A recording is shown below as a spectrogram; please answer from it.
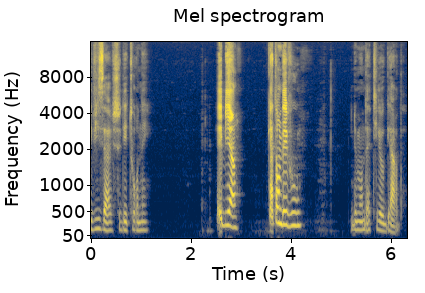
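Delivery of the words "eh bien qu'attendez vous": loud, higher-pitched commissioner; raised voice, pushing for action; impatient demand. A narrator's reading. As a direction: demand it loudly of the guard. Commissioner ordering his guard about.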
